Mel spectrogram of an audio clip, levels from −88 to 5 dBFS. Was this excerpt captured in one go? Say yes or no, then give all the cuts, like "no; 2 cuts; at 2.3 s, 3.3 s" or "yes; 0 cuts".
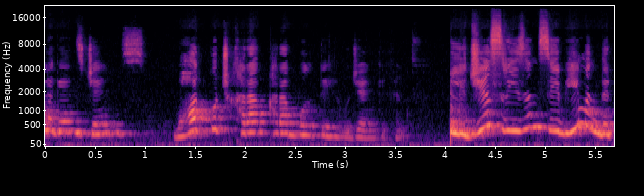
no; 1 cut; at 4.1 s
